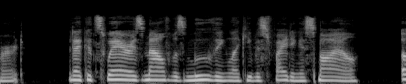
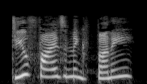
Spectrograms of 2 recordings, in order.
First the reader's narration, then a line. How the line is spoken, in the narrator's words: I snapped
